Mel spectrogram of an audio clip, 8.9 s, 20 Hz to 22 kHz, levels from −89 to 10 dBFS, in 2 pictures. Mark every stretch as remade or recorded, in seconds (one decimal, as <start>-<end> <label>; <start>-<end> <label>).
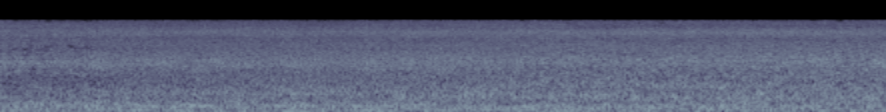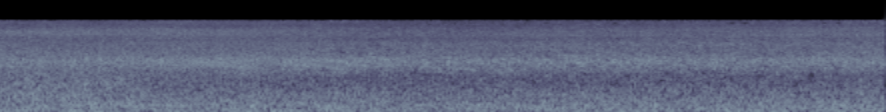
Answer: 0.0-0.5 recorded; 0.5-2.6 remade; 2.6-4.7 recorded; 4.7-6.0 remade; 6.0-8.9 recorded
